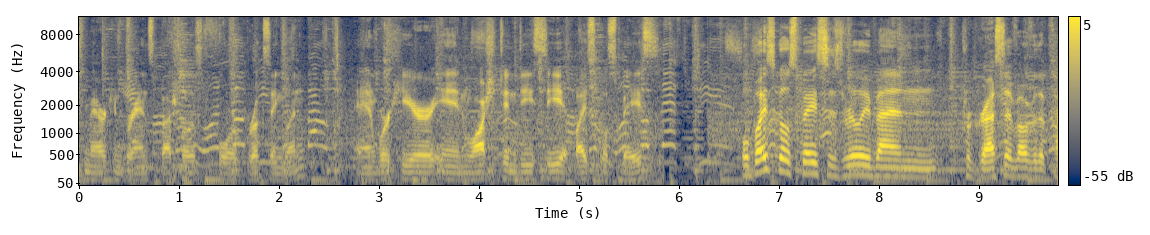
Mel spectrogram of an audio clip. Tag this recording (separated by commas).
Speech, Music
